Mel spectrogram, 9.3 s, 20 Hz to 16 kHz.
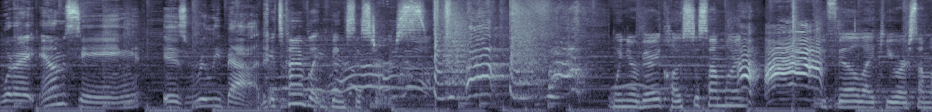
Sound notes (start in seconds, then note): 5.0 air-horn blast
